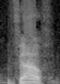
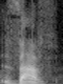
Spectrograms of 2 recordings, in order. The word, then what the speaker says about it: vav: This is VAV. It's VAV. We can see here. I slide it. And that is how to pronounce it, VAV. VAV. It's like you close your mouth, VAV.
